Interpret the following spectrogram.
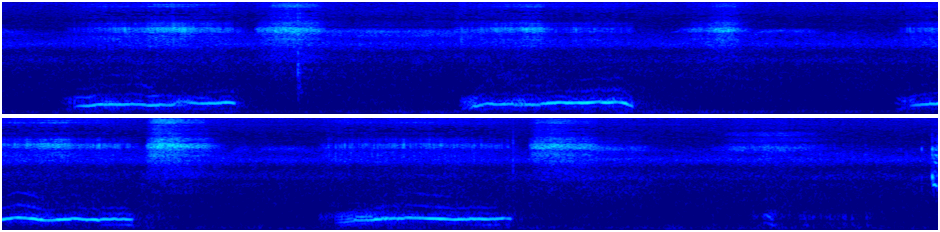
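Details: French Bulldog puppy aged four months snoring while asleep, four buzzy wavering snores about every three seconds plus a shorter fifth, faint hissing breaths between them.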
